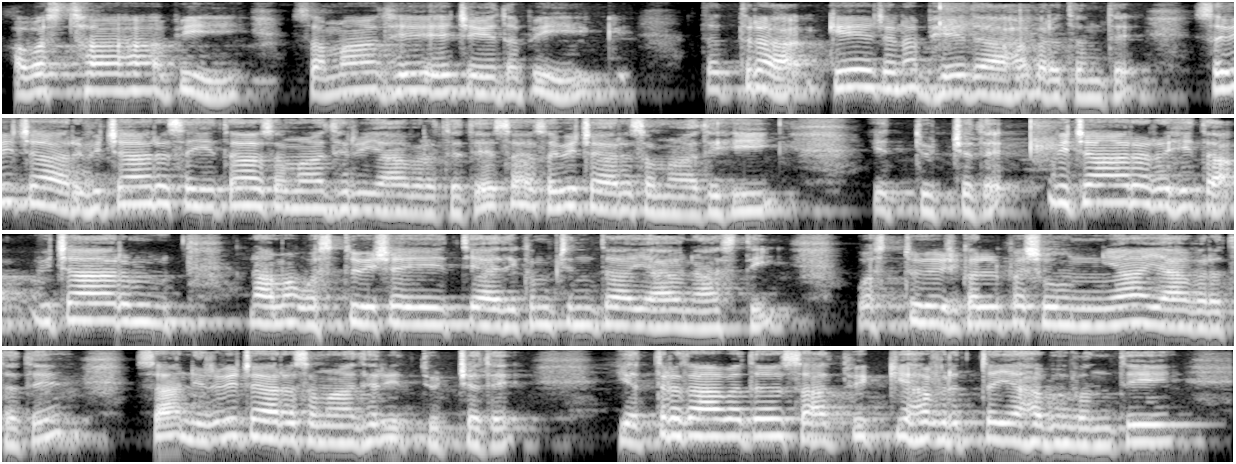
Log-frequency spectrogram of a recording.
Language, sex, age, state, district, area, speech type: Sanskrit, male, 18-30, Karnataka, Mandya, rural, spontaneous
